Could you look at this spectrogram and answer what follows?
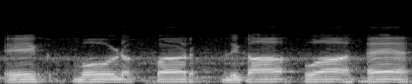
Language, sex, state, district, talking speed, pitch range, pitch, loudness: Hindi, male, Haryana, Jhajjar, 85 wpm, 110-115 Hz, 115 Hz, -14 LUFS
